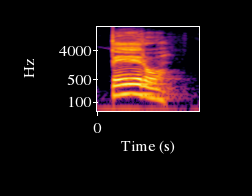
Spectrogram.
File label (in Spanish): "pero", Peru Cuzco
